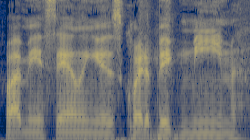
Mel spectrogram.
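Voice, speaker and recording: A male podcast host in casual chat, relaxed and swearing freely as he reads out listener questions. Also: mid-range voice, moderate pace, background noise.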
